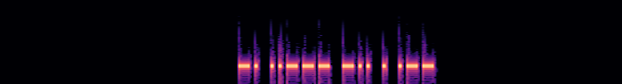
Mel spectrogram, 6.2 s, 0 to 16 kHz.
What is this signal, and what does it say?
Morse code, heard as a keyed tone, about 30 wpm, 700 Hz. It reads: N2DEW
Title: USA Call Signs - 5 Characters - Repeated 3x - 30wpm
